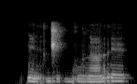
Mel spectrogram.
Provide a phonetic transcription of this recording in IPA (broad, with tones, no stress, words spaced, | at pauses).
k͡pĩ˨rd͡ʒi˨ɡ͡bu˨ lã˨˦rɪ˦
